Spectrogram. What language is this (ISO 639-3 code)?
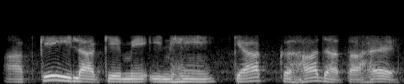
hin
